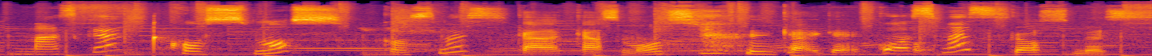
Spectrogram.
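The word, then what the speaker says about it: космос: Cosmos. Cosmos, because if the O is under stress, then it's pronounced like O. If it's not stressed, then it's almost like an A.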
